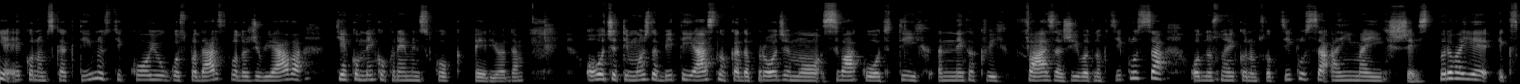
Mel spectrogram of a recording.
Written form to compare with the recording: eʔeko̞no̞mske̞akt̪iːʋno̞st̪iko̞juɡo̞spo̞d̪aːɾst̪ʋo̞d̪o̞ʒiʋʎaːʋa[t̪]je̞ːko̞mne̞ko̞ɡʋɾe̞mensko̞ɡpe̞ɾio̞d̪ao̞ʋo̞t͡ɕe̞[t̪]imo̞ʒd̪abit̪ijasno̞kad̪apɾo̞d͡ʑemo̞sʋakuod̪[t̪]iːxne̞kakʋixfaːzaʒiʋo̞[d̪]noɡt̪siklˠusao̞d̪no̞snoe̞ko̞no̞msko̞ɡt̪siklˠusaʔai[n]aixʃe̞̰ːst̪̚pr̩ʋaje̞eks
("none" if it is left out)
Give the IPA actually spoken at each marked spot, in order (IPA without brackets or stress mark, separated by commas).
t̪, t̪, t̪, t̪, m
